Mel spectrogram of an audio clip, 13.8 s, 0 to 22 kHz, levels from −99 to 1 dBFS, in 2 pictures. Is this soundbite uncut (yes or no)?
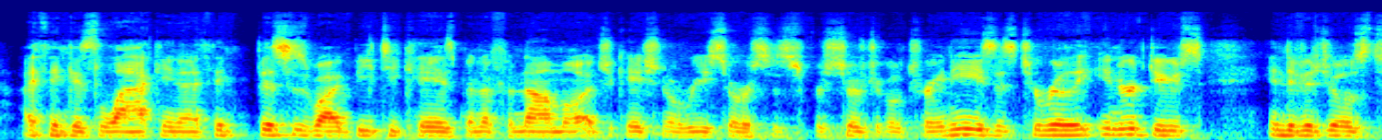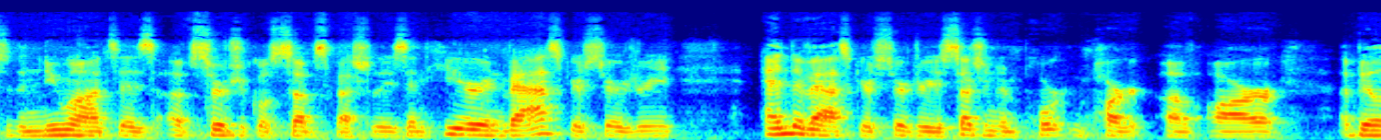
yes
